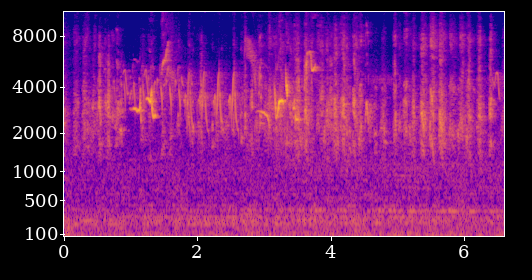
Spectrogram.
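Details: A canary sings quick, high, twittering phrases that mix sharp chirps with short whistled slides, delivered in uneven bursts over faint steady noise.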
